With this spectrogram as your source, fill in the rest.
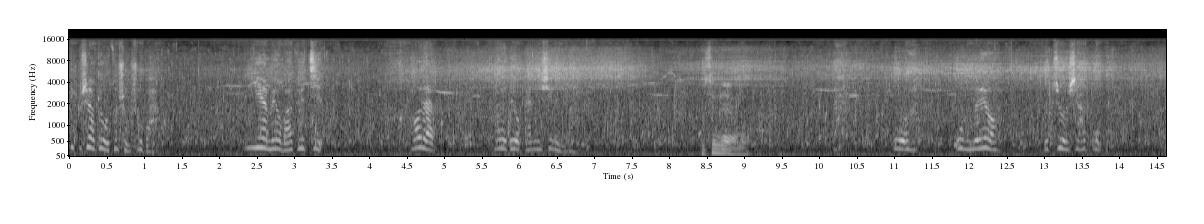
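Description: A young woman speaks tearfully and pleadingly up close.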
